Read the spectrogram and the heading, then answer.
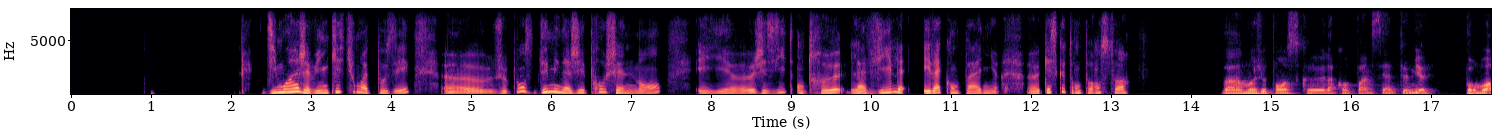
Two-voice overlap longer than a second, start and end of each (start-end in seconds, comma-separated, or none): none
